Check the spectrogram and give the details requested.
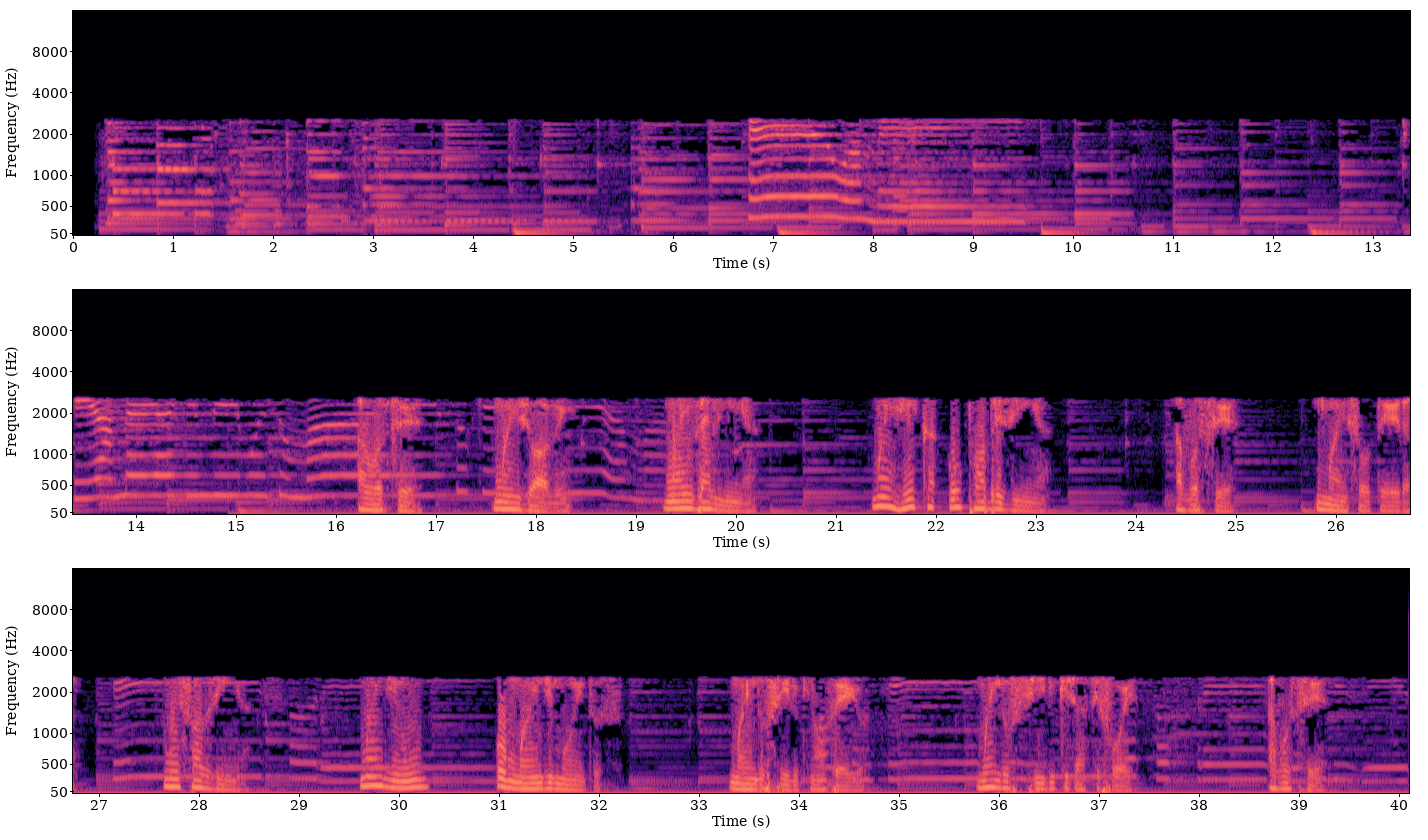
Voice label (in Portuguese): Dia das Mães Homenagem Masculino, Telemensagens; Telemensagens 2017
